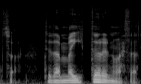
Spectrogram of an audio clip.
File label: "meidr", Welsh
